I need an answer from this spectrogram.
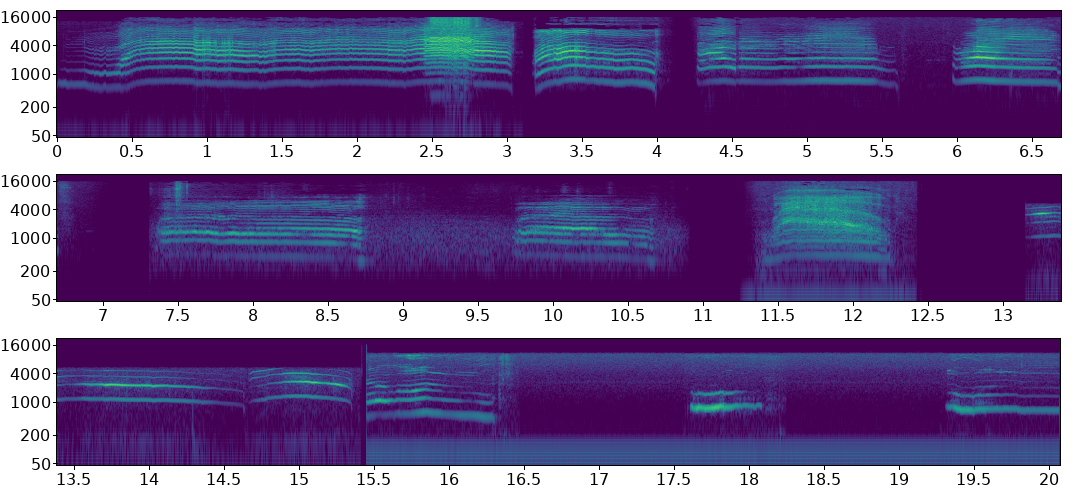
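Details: A string of real house cat meows of varying pitch and length, some short and sharp, others stretched and plaintive, separated by silences. A steady low hum sits under the final seconds. Meant to lure a cat to its owner.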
